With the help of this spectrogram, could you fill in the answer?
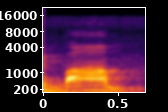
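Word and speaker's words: balm: पे के साइलेंट है, यहाँ पे बाम, बाम, एल साइलेंट है, यहाँ पे क्या है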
